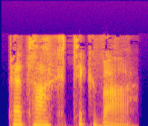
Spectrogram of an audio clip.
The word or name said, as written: petachtikva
